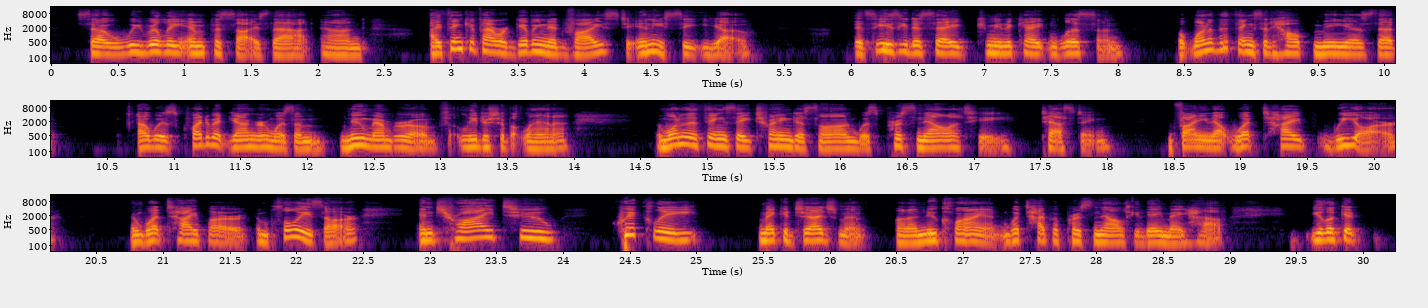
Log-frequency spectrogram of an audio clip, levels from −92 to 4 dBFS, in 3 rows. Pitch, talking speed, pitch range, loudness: 165 Hz, 185 wpm, 150-180 Hz, -19 LUFS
